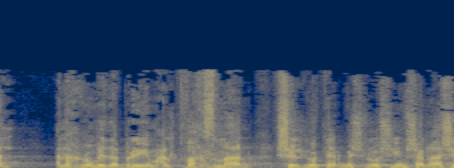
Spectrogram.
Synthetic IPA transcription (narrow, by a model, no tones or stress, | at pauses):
l | ʔanaħnumɪd̪æbːɾiːnʕalt̪ˤbɑxzmaːnʃɪljʊt̪eɾmɪʃluʃiːmʃanaʃɪ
